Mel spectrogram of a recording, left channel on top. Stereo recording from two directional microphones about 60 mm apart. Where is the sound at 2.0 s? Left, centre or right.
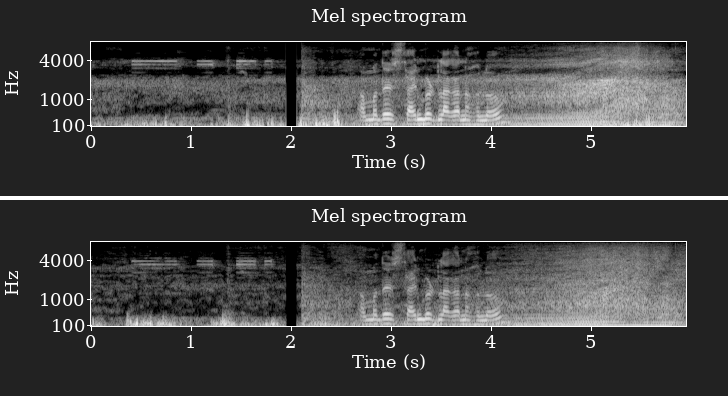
Left.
